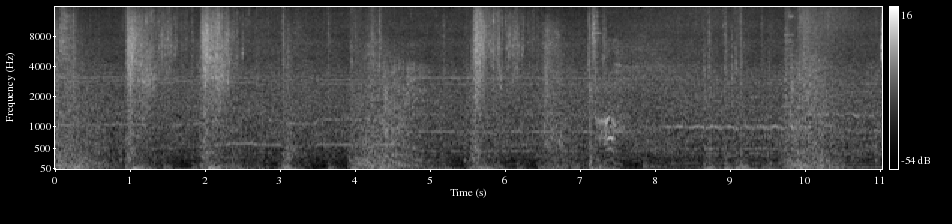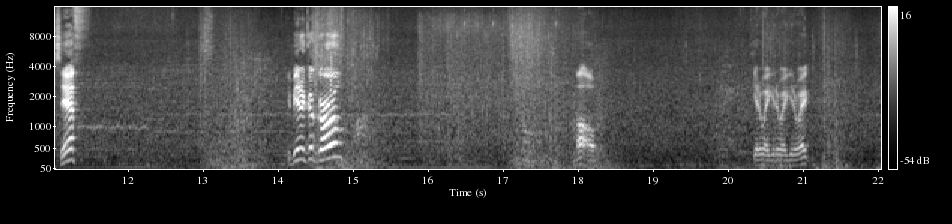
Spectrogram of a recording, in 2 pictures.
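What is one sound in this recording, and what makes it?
Heavy paws and blows thud on the ground.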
